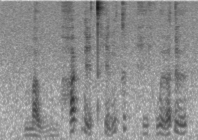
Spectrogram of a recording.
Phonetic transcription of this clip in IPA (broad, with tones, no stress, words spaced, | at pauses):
ma˧˩w mə̤˨˩m ha˦˥k̚lḭ˧˥t̪ʰḭ˧˥nkɨ˦˥k̚ hi̤˨˩hwɨ̰˧˥ə̯ɗɨ˨˦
